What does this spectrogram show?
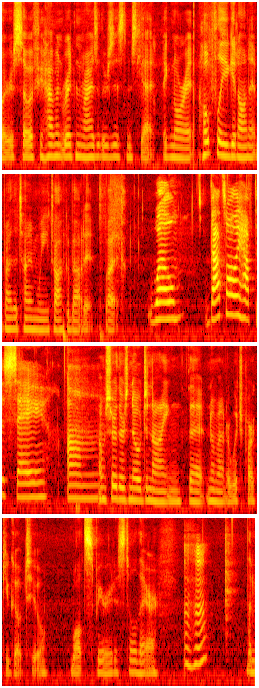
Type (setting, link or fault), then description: fault, sounds in the background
